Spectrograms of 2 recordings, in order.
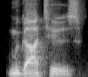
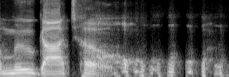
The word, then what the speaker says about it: Mugato: pronounce it i remember i myself called them like mugatu's you know and i would have to sound it out and say no mugato yeah it's not not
